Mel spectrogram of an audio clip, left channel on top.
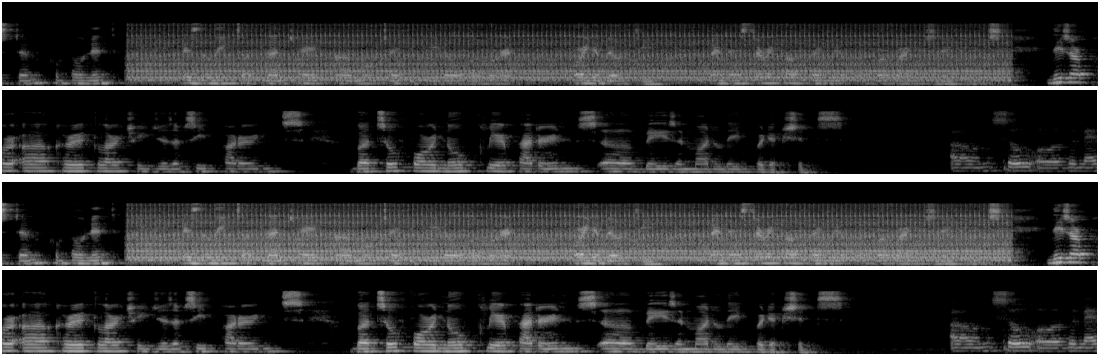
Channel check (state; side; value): quieter; left; 5.3 dB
